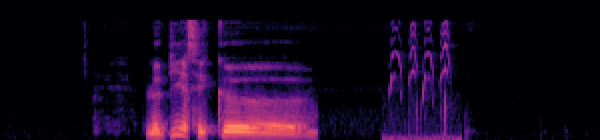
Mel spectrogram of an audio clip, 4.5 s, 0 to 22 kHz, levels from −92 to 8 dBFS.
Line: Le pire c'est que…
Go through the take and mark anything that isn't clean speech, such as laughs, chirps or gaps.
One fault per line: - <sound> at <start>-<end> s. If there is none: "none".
- squeak at 2.9-3.5 s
